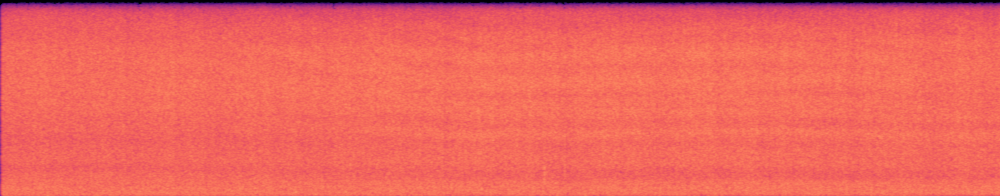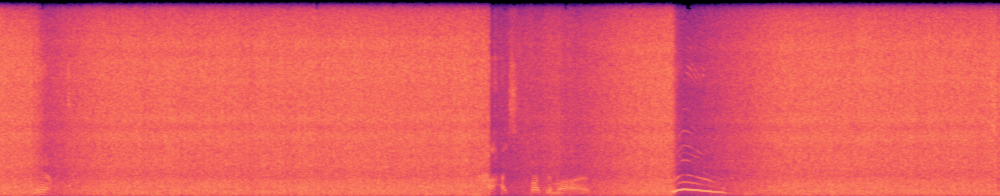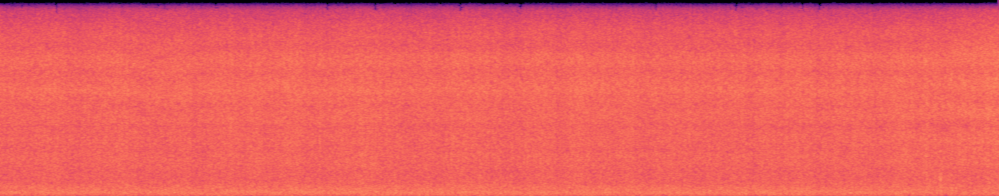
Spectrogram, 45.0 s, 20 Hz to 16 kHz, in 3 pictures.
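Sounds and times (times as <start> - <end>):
waterfall rushing: 0.0 - 44.9.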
